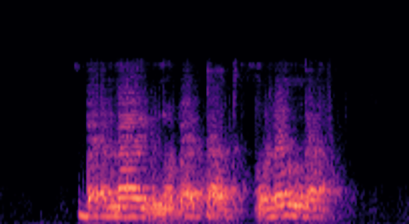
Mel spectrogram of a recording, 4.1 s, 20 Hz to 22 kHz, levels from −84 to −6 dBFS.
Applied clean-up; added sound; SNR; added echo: neural separator model SepFormer DNS4.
